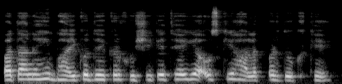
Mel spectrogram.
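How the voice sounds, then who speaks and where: A woman narrating a novel in a steady, emotive audiobook reading. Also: on the high side.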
